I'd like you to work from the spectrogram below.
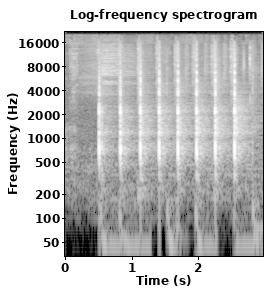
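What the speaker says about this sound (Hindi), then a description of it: "1 अदद चाहिए प्याज, इसको करते हैं स्लाइस" An onion sliced with a knife on a board, eight crisp, evenly spaced chops, close and loud, each a sharp thud with no talking.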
